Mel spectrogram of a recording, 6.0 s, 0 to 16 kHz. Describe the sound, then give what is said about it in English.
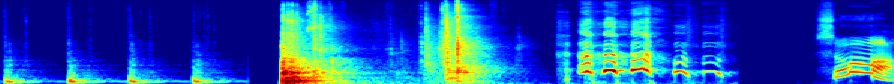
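Four soft, evenly spaced thuds lead into the noisy scrape of a door being opened, followed by a second rough swish and then some brief, light giggling. “Not like that, mind, it's 1671, all right, so I'm going to leave the door open.”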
